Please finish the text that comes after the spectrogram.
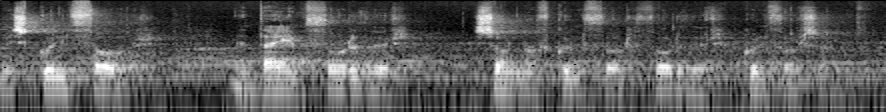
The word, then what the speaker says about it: Thordur: my name is Thordur. That's the actual Icelandic pronunciation. It's an Icelandic name.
